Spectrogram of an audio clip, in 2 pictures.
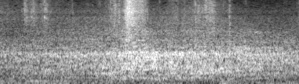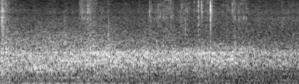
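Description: A rushing noise that swells about a second in and slowly fades, with a few scattered crunches of footsteps on leaf litter and debris.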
